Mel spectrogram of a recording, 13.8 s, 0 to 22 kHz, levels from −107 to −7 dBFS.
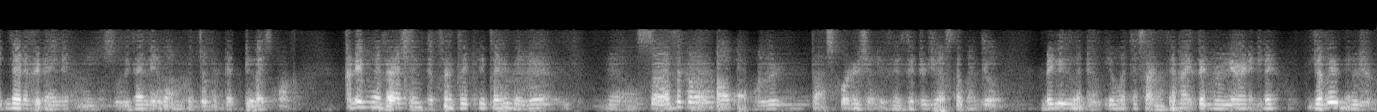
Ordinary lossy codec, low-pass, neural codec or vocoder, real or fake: MP3, 64 kbps; 7.2 kHz; codec, 44.1 kHz, 0.9 kbps, DAC; fake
